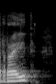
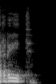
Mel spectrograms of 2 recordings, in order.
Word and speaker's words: REIT: Primero no se dice, Jordi, no se dice rate, se dice REIT, ¿vale?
